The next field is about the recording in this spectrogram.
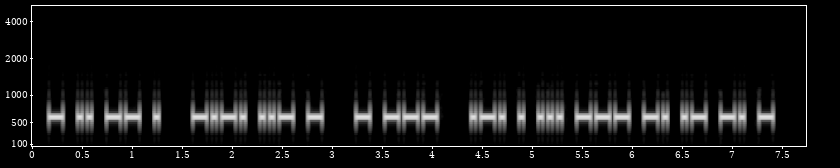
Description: Morse code, heard as a keyed tone, about 25 wpm, 600 Hz. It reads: TIME CUT TO RESONANT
